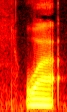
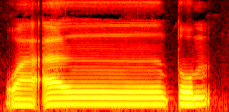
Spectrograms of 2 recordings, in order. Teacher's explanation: Sehingganya ini kita baca wa jangan dibaca waan, tapi disamarkan bunyi nun sukunnya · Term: ikhfa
